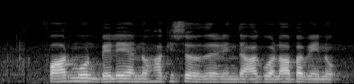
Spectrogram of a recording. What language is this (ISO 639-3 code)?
kan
